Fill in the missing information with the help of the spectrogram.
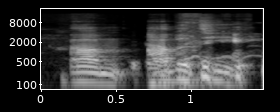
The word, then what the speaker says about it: abatis: Abati, if you want to say the French pronunciation, how we get intricate in our history here, we call it Abati. – Abati, sorry. – Abati. No, it's okay. I used to call it abatis too, and this one's like, it's Abati. I'm like, oh my gosh, I'm so sorry.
